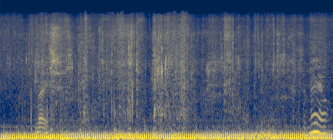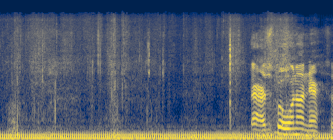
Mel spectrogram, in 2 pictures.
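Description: A plastic dry bag rustles as it is handled.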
